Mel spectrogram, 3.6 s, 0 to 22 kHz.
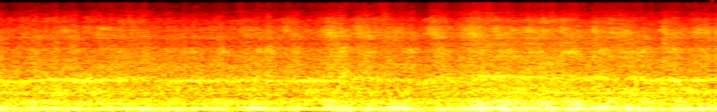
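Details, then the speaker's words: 1979 Porsche 928 V8 with a choppy idle misfire: the idle runs low and uneven while one cylinder is shorted with a test light, then firms up and speeds back up when released, showing that cylinder contributes. "You can hear that it sped back up after I got off of that one. So, it made a difference."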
